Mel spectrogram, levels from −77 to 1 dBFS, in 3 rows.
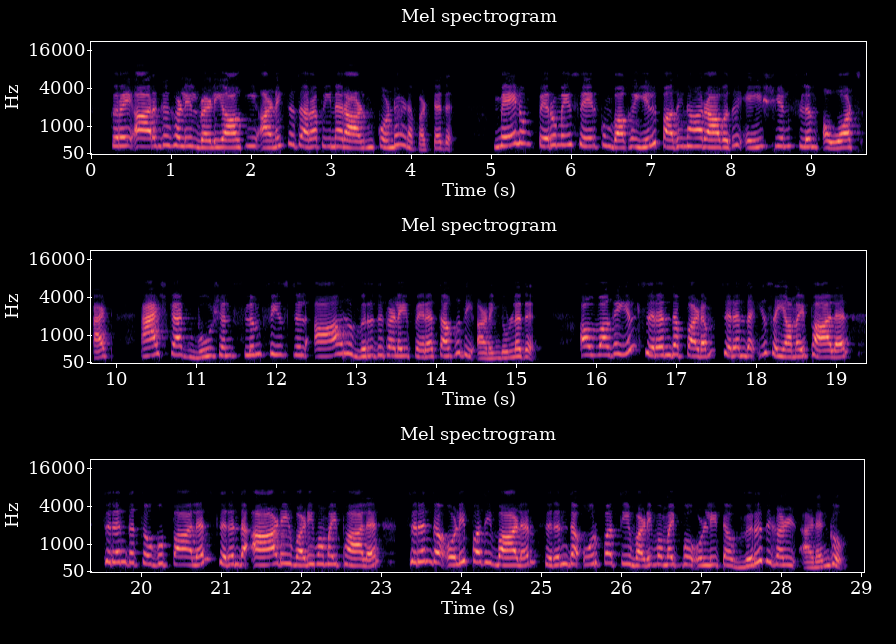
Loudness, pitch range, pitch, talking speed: -24 LUFS, 260-320 Hz, 290 Hz, 75 wpm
